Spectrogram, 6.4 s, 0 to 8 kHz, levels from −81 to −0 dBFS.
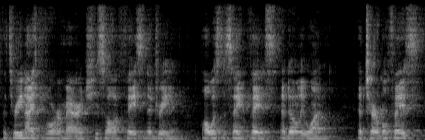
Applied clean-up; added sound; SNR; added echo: none; none; none; reverberation time 0.7 s.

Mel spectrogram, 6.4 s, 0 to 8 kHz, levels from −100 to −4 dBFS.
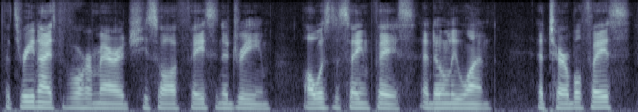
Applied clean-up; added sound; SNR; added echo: none; none; none; none.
